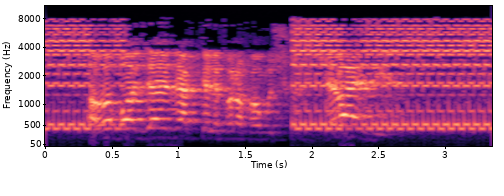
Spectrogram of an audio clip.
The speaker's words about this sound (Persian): نه آقا، این تلفن خونمونه، زنگ میزنه. من سوم دبستان بودم. داره زنگ میزنه، بذار بردارم.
